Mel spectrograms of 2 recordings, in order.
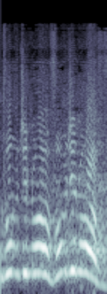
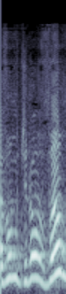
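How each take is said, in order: First: Bem agudo e mais alto, rindo de alegria; gritinho eufórico rindo. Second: Animado, mais agudo. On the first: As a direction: pede de novo rindo, como criança empolgada. (criança eufórica rindo após o pouso) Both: Retold or imitated. Euforia após pousar.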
